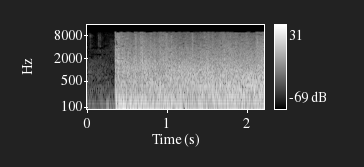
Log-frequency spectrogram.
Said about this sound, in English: if fire's raging and you have bullets. Oh, yeah, they'll explode.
